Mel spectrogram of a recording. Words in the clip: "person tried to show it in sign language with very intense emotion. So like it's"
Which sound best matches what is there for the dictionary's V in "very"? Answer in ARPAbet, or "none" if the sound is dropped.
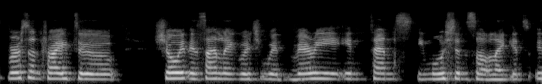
V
